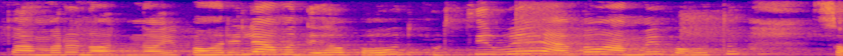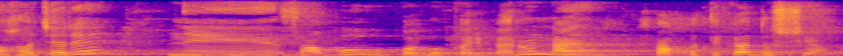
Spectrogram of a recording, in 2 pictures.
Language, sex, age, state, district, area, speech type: Odia, female, 18-30, Odisha, Puri, urban, spontaneous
